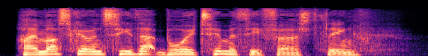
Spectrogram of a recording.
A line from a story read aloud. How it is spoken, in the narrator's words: I said wearily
